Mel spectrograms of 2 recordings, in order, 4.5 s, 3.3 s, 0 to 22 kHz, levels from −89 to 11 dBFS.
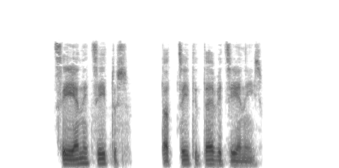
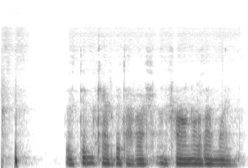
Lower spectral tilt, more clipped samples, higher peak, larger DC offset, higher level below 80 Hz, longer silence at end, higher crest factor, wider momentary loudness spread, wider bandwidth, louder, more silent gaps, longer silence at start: second, -5.5 dB/octave vs -10.5 dB/octave; neither; first, -4 dBFS vs -8 dBFS; neither; about the same, -54 dBFS vs -58 dBFS; first, 1.05 s vs 0.15 s; about the same, 20 dB vs 18 dB; first, 16 LU vs 7 LU; first, 8.2 kHz vs 7.2 kHz; first, -21 LUFS vs -27 LUFS; first, 1.77-2.16 s, 2.31-2.36 s vs none; first, 0.75 s vs 0.05 s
